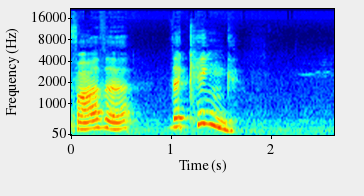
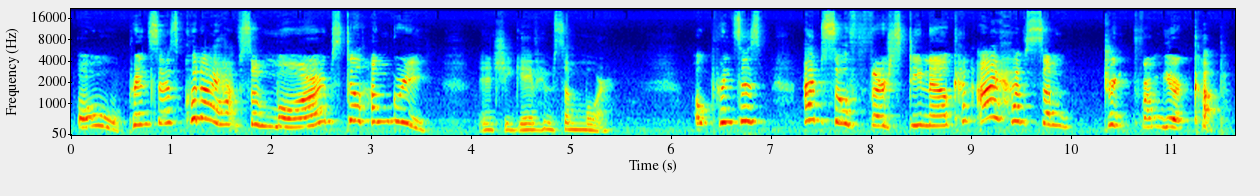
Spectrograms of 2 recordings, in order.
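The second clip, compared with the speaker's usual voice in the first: whining frog voice; 7 semitones higher than usual. Acted. Frog begs for more.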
